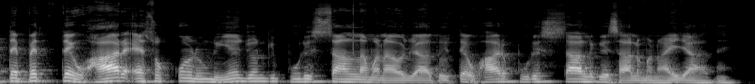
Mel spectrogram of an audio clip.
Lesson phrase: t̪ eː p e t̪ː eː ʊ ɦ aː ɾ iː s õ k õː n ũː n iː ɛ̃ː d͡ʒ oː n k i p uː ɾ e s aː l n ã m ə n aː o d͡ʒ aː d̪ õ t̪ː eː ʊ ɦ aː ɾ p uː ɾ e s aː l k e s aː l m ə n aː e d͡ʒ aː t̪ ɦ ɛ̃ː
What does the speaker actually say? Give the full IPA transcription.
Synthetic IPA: t̪ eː p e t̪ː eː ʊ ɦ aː ɾ ɛː s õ k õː n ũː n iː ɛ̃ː d͡ʒ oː n k i p uː ɾ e s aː l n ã m ə n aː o d͡ʒ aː t̪ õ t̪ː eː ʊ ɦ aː ɾ p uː ɾ e s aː l k e s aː l m ə n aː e d͡ʒ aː t̪ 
